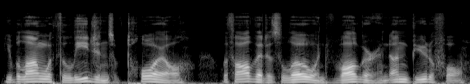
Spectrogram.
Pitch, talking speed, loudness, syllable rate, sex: 100 Hz, 205 wpm, -18 LUFS, 5.0 syllables/s, male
